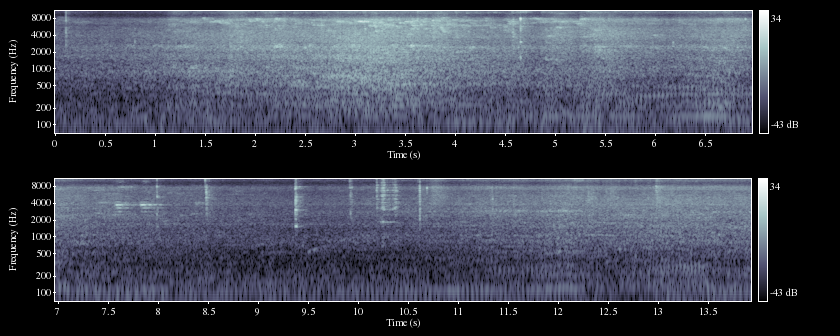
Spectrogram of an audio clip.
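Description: A road vehicle passing nearby, its noise swelling over a couple of seconds and fading away, over a steady low hum. There are a few light clicks of chopsticks against a porcelain rice bowl.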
